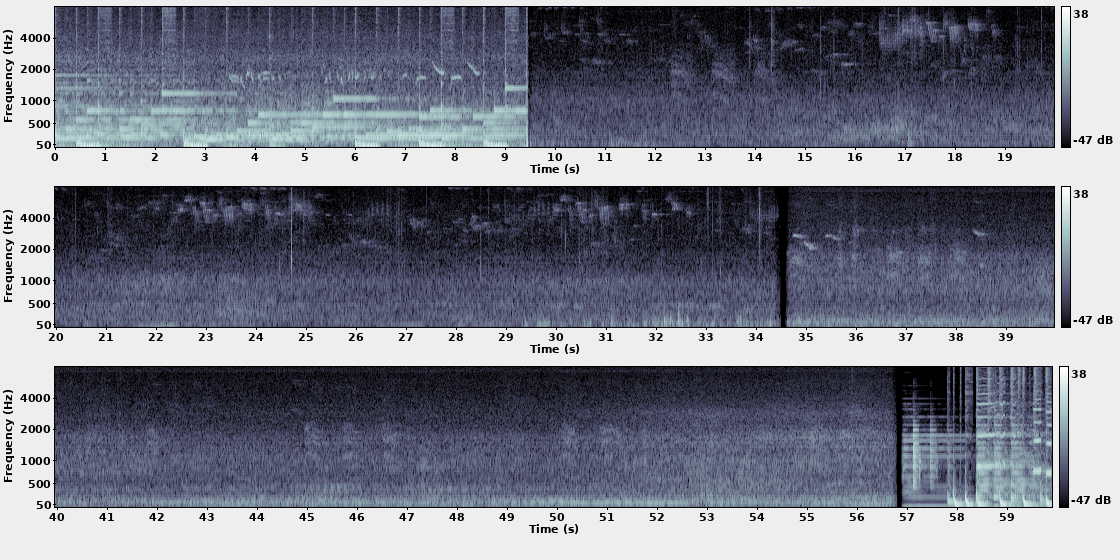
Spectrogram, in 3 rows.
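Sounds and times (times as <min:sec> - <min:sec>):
small birds chirping: 0:03.2 - 0:38.7.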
